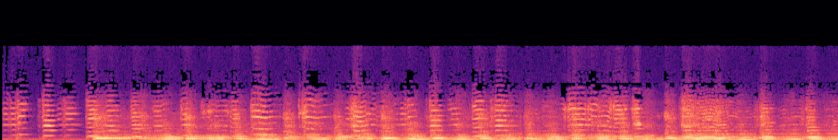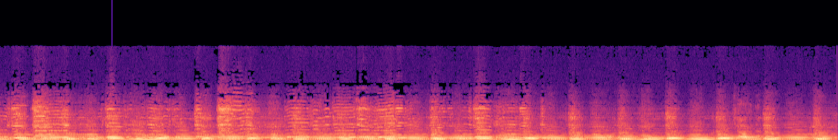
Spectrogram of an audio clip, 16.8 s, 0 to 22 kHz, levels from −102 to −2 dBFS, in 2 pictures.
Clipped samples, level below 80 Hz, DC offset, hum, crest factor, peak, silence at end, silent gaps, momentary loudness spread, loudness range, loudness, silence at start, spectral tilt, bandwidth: under 0.1%; -54 dBFS; under 0.1%; none; 14 dB; 0 dBFS; 0 s; none; 4 LU; 1 LU; -15 LUFS; 0.05 s; -5.5 dB/octave; 9.2 kHz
